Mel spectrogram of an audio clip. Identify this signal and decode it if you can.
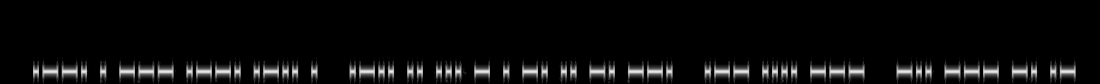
Morse code, heard as a keyed tone, about 25 wpm, 600 Hz. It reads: PEOPLE LISTENING WHO DONA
